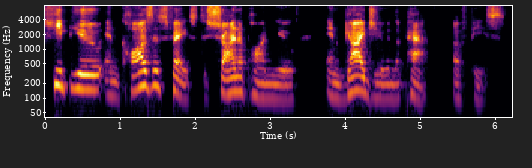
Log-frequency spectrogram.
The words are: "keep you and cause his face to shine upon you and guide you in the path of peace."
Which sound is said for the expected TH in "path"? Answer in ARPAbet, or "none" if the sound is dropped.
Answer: TH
